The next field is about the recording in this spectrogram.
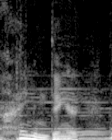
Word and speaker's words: Heimendinger: Heimendinger.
